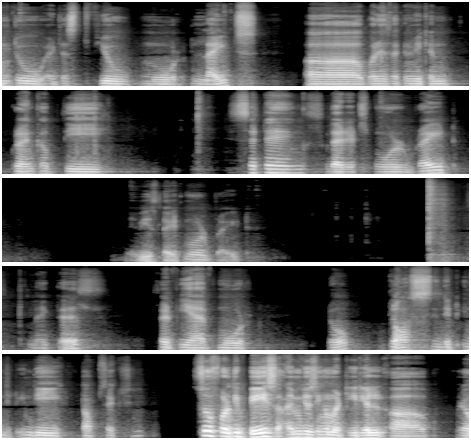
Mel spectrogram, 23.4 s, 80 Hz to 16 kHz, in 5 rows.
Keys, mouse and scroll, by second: 0.1 click, 2.2 click, 3.8-7.0 drag, 8.4 click, 10.5 click, 11.8-12.8 drag, 12.8 KP_0, 12.9 KP_0, 14.9 click, 15.3-16.4 scroll up 2, 20.2 click, 21.0-22.8 shift+middle drag, 22.8-23.1 scroll up 3.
